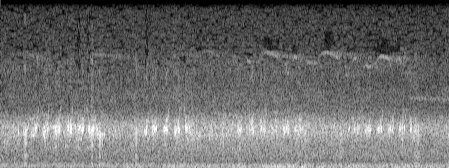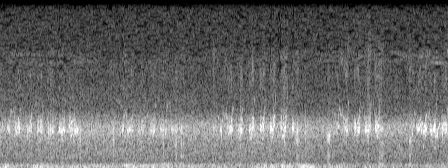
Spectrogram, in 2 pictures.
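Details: Stork chicks calling hungrily once the adult has left the nest, a high, thin chattering chorus pulsing in irregular bursts and pauses, with soft wind and rustling beneath.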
